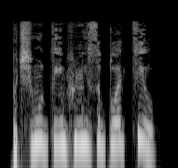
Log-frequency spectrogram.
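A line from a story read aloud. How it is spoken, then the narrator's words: Hysterical shriek. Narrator (Russian): слишком истерично взвизгнула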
